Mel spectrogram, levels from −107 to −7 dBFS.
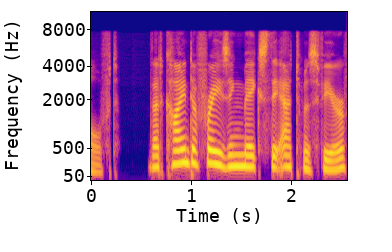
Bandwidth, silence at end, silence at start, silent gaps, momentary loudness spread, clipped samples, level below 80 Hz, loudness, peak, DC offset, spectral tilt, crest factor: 8.2 kHz; 0 s; 0 s; none; 10 LU; under 0.1%; -54 dBFS; -15 LUFS; 0 dBFS; under 0.1%; -5.5 dB/octave; 16 dB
